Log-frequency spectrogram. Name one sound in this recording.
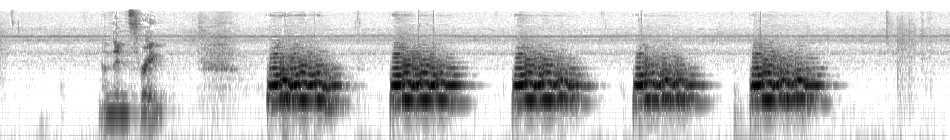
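A French horn plays a series of short, repeated notes up close.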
